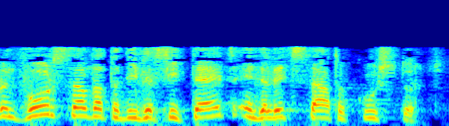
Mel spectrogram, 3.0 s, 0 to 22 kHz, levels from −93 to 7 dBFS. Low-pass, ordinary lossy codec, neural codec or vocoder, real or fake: 5.4 kHz; MP3, 24 kbps; none; real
